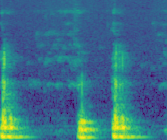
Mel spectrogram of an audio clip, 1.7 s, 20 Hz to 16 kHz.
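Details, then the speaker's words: Auscultation example of normal, symmetrical heart sounds: low, even thumps in a regular lub-dub rhythm, about 60 a minute, with no added sounds or murmur between beats. "los [Música] pitos y los latidos del corazón. Vamos a ver los latidos normales."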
